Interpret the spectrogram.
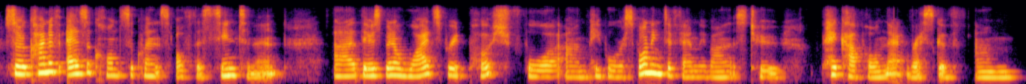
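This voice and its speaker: New Zealand woman with a gravelly voice. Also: medium pitch, mellow. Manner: measured, frequent "um" fillers. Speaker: university lecturer presenting research. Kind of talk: academic presentation.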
